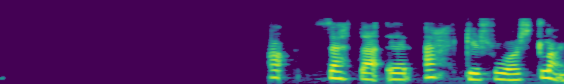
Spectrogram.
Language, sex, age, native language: Icelandic, female, 8, Icelandic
